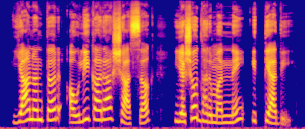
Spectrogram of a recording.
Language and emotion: Marathi, neutral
